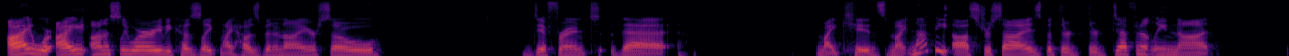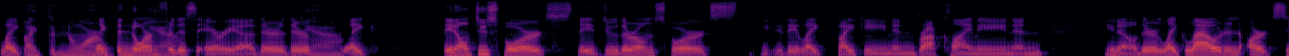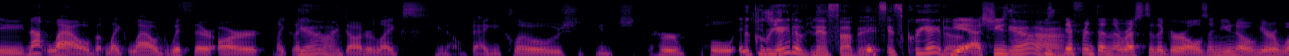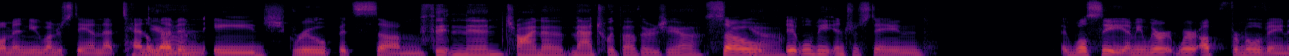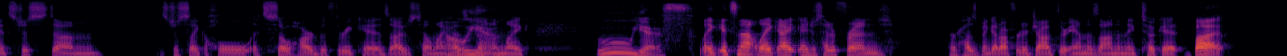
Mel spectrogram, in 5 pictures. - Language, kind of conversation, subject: English, unstructured, How do nearby parks, paths, and public spaces help you meet your neighbors and feel more connected?
- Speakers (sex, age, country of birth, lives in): female, 40-44, United States, United States; female, 40-44, United States, United States
- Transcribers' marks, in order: tapping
